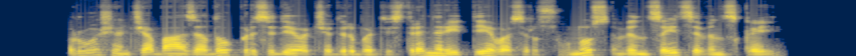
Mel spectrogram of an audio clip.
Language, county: Lithuanian, Vilnius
